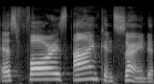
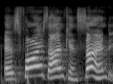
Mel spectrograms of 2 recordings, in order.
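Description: First: The main stress is pushed toward the front. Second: The main stress falls late in the phrase. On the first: The speaker calls it right. "앞으로 민다는 느낌으로 강세를 주시면 되는 거예요" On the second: The speaker calls it wrong. "이게 아니라"

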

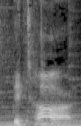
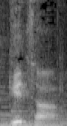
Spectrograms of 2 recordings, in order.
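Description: First: The word has the standard stress placement. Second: The word has the Southern stress placement.

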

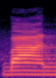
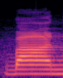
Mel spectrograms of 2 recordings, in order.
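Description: First: The syllable is said on a low tone. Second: The syllable is said on a high tone. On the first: "ไม้เอก" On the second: "ไม้ตรี"

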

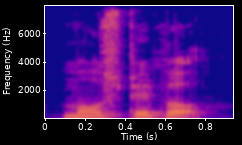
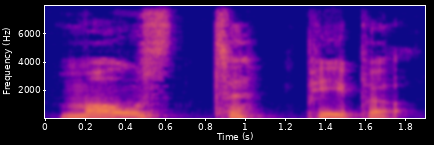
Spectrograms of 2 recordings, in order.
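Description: First: The t at the end of most is dropped. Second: The t at the end of most is pronounced.

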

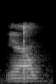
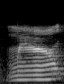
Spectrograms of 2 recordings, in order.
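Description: First: It is a plain, ordinary cat noise. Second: It is a more convincing cat imitation.

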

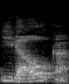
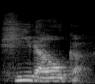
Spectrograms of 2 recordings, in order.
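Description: First: The first H is silent, starting on the vowel. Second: The first H is a breathy sound like J. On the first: The speaker calls it wrong. "generalmente la gente ha escuchado que lo lee como Hiraoka" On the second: The speaker calls it right. "y no es Hiraoka, es Hiraoka"

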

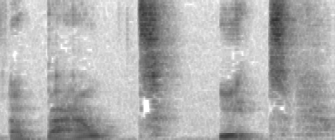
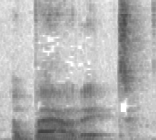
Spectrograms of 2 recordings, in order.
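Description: First: The T in 'about' is a crisp T. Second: The T in 'about' is a soft D. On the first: "where you would have to keep the t in about" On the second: "it's very common for us to say about it"

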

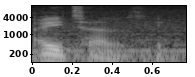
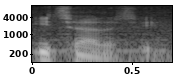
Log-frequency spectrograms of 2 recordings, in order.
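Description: First: The word begins with an 'ay' sound. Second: The word begins with an 'ee' sound. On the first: The speaker calls it wrong. "Not eternity" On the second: The speaker calls it right. "AE in the UK pronunciation would be pronounced E"

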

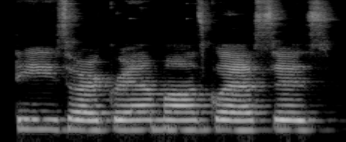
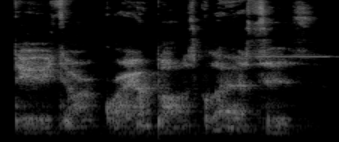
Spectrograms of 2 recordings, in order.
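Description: First: It is said in a robot voice. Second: It is said in a natural voice.

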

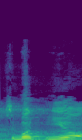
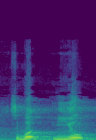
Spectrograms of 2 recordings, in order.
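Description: The two takes are said the same way.

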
